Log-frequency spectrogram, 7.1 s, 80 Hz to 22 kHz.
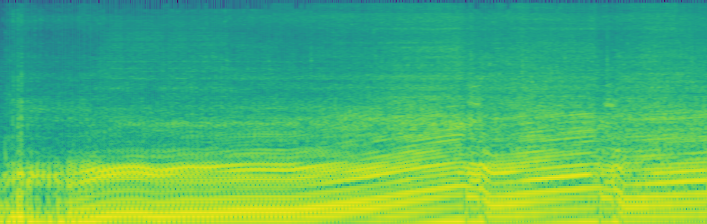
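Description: A Harley-Davidson Iron 883 fitted with a 1200 big bore kit accelerates hard under load, its loud, steady V-twin exhaust drone rising in pitch through gear changes, heard close and continuous with no talking.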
